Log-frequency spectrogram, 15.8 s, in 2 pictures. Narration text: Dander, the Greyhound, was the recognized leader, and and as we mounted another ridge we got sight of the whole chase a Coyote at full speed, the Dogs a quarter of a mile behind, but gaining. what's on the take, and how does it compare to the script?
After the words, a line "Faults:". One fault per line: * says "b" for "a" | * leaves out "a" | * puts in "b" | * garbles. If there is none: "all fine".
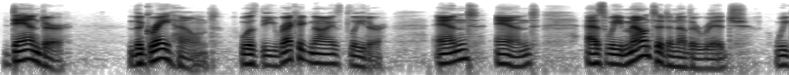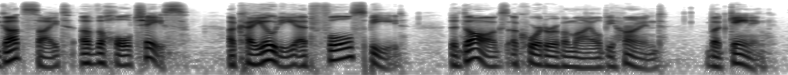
Dander, the Greyhound, was the recognized leader, and and as we mounted another ridge we got sight of the whole chase a Coyote at full speed, the Dogs a quarter of a mile behind, but gaining.
Faults:
all fine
